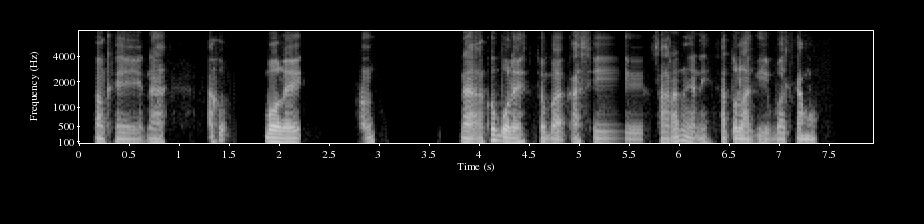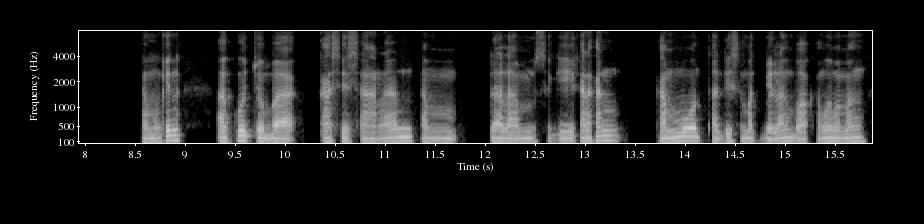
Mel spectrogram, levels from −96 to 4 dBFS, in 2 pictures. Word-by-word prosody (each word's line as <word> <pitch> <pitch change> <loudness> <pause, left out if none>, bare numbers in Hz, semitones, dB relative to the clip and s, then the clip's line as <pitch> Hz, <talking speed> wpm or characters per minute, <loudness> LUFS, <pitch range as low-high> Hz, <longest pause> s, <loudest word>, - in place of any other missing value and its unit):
Oke. 85 -2 -2
Nah, 85 -1 0 0.5
aku - - -2 0.5
boleh 95 -2 +8 0.7
heeh. - - -3 0.9
Nah, 90 -1 +6
aku 100 +9 +1
boleh 95 -3 +6 0.2
coba 95 -3 0
kasih 90 -1 -3 0.5
saran 90 +5 +1
enggak 100 - -1
nih? 80 - -7
Satu - - 0
lagi 85 +1 -1
buat 80 - -2
kamu. 85 -1 +2 1.2
Nah 90 - 0
mungkin 95 +9 +3 0.4
aku 115 +5 +3
coba 90 -3 +4 0.2
kasih 95 -1 -1
saran, 95 +5 +1
hmm, 90 -1 -3 0.3
dalam 90 0 +1
segi 90 -3 -3
karena 95 +2 +2
kan 120 +4 +2 0.5
kamu 110 +4 +4
tadi 90 +2 -2
sempat 95 -2 -3
bilang 90 +3 0
bahwa 90 -3 +1
kamu 95 +3 0
memang 95 +3 +1
95 Hz, 130 wpm, -26 LUFS, 90-100 Hz, 1.2 s, boleh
